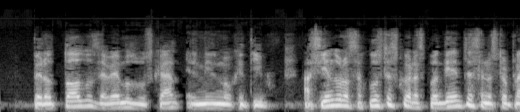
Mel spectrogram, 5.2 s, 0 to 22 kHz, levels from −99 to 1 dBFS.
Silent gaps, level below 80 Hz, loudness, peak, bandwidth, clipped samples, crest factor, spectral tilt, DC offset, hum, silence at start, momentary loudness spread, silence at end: none; -58 dBFS; -17 LUFS; -2 dBFS; 8.6 kHz; under 0.1%; 14 dB; -7 dB/octave; under 0.1%; none; 0.35 s; 7 LU; 0 s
